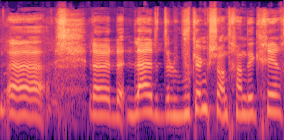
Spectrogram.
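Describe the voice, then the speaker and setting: Speaking at a fairly quick pace, a woman has a fairly high pitch. The recording is very clean, with a silent background. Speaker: novelist. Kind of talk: casual chat. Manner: hesitant, many fillers.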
